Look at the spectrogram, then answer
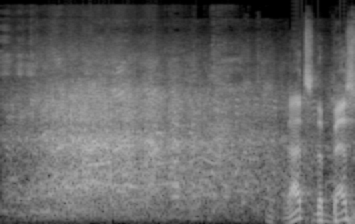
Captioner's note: laughter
